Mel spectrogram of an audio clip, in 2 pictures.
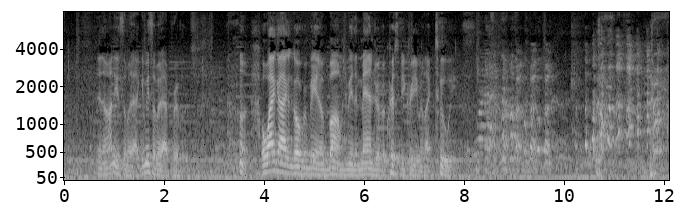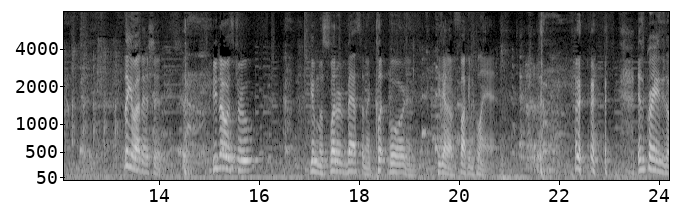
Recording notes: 2018 Attack of the Comics Friday night showcase at DC Drafthouse.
